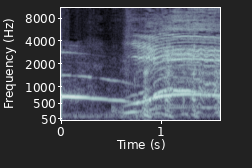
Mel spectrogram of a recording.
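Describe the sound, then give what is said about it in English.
A radio show caller imitates a wolf howl with a long, wavering vocal tone that slides in pitch, growing louder and rougher partway through. No words are spoken. “Or can we get a howl from you?”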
